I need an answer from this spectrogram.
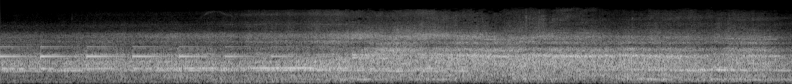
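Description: A Japanese railway level-crossing bell clangs about twice a second. From about three seconds in, a Keihan 10000-series electric train passes close by, and the loud, steady rush of its wheels on the rails drowns the bell out.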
